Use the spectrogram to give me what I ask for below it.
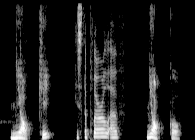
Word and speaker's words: gnocchi: Most English speakers pronounce gnocchi in one of two ways: gnocchi in the UK or gnocchi in the US. Here's how you would pronounce it in Italian. gnocchi, gnocchi.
